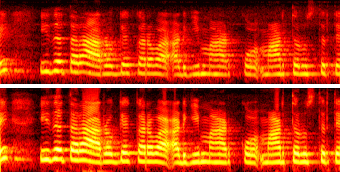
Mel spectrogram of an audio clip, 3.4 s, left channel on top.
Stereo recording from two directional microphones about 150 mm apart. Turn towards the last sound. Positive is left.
turn(degrees=-55)  # may be behind; listen again after turning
